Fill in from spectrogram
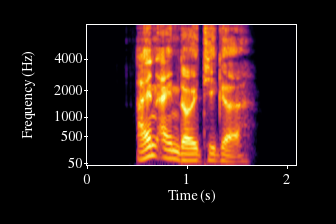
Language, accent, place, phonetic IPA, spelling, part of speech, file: German, Germany, Berlin, [ˈaɪ̯nˌʔaɪ̯ndɔɪ̯tɪɡə], eineindeutige, adjective, De-eineindeutige.ogg
- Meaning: inflection of eineindeutig: 1. strong/mixed nominative/accusative feminine singular 2. strong nominative/accusative plural 3. weak nominative all-gender singular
